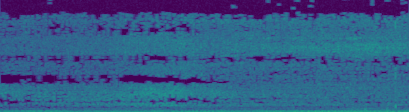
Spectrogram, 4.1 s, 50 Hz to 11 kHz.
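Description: Engine of a 1957 Oldsmobile Super 88, its rebuilt 371 V8, running as the car pulls away from a stop. Heard from inside the cabin as a low, steady engine sound that grows gradually louder.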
